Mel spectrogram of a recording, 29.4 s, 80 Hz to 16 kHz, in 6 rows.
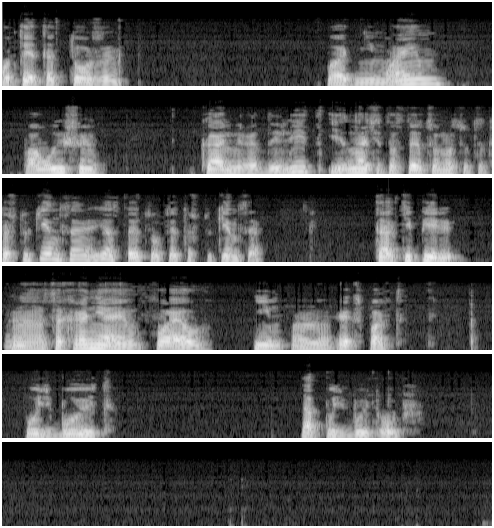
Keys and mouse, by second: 0.7 click, 1.3 KP_1, 3.2-5.8 drag, 6.8 click, 7.6 Delete, 11.2 click, 13.7-15.5 drag, 15.8-24.1 drag.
